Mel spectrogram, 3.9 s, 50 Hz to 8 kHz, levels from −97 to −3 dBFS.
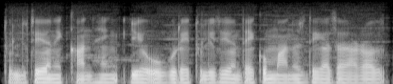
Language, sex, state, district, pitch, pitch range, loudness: Chakma, male, Tripura, Unakoti, 90 Hz, 90-95 Hz, -19 LUFS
